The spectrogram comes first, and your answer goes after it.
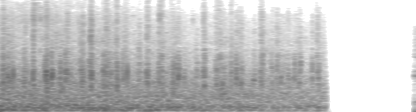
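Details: Horse hooves clip-clopping in a fast, steady rhythm, dense overlapping strikes for about three seconds before the sound cuts to silence.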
